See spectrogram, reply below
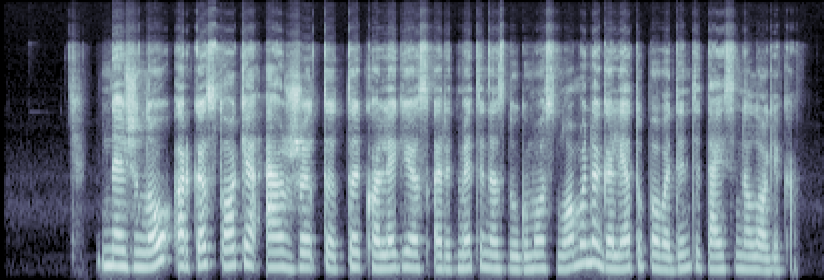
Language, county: Lithuanian, Klaipėda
